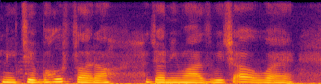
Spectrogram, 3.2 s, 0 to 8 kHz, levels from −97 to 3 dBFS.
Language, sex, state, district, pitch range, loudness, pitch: Hindi, female, Jharkhand, Ranchi, 200-220 Hz, -16 LUFS, 210 Hz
